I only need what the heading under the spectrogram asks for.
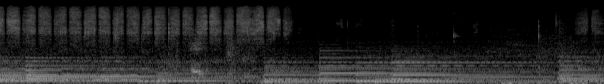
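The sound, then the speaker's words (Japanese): Fine sandpaper sanding Edo ivory from Tokyo, worked through gradually finer grits: a quiet, continuous scratchy rubbing with rapid, rhythmic strokes that are most distinct at first, then a softer, smoother friction. “あまり磨きすぎると薄くなったりしますので徐々に細かいサンドペーパーに変えていきます”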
